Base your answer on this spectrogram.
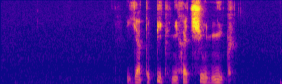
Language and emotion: Russian, angry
